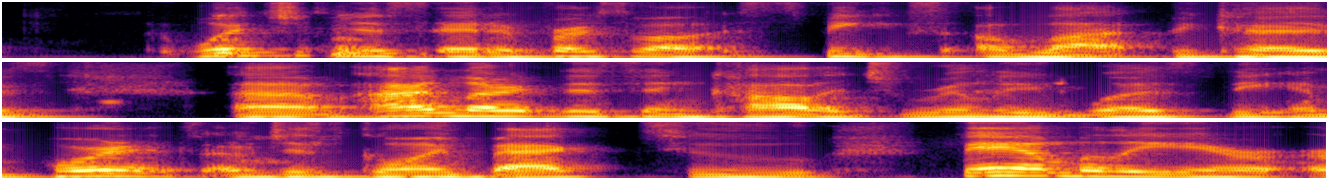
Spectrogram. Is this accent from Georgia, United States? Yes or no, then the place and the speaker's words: yes; South Georgia, United States; we're from South Georgia.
